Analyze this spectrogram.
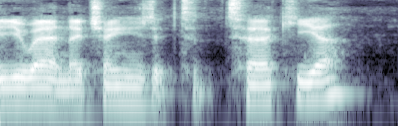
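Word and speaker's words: Türkiye: They changed it to Turkiya. Turkiya, I think it's pronounced.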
